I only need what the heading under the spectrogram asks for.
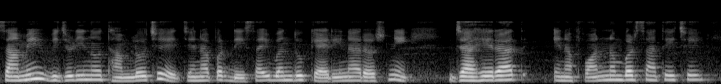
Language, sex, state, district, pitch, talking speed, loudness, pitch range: Gujarati, female, Gujarat, Valsad, 195 Hz, 125 wpm, -17 LUFS, 180-210 Hz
